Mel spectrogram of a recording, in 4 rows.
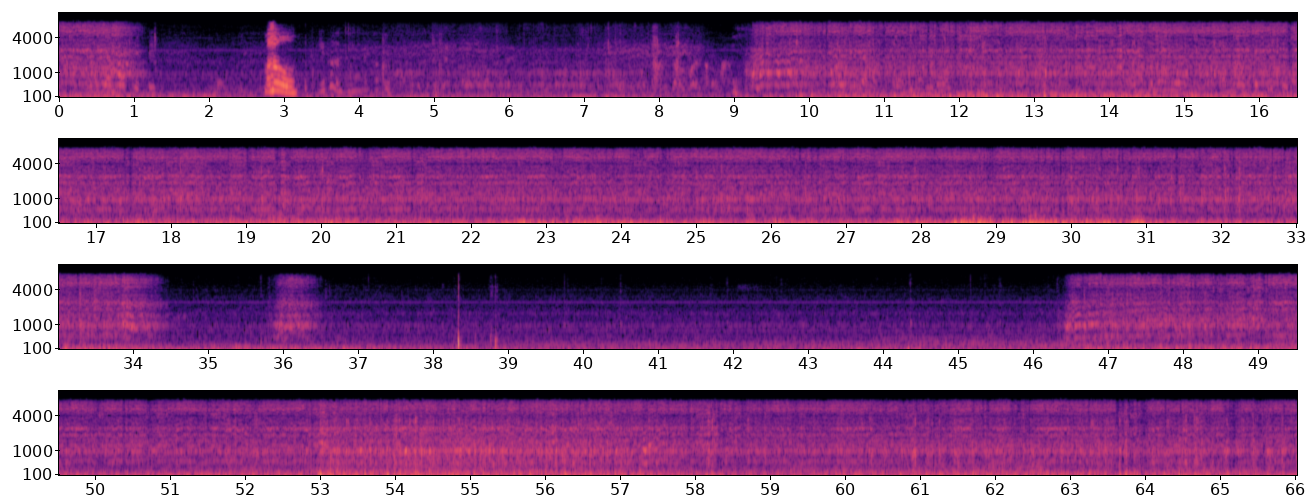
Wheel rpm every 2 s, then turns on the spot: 70, 0, 20, 20, 50, 160, 160, 160, 160, 160, 160, 160, 160, 160, 160, 160, 150, 30, 10, 0, 0, 0, 0, 110, 160, 160, 160, 160, 160, 160, 160, 160, 160.
4-8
